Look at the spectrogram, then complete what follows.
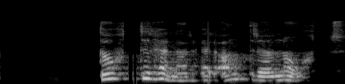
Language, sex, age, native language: Icelandic, female, 9, Icelandic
